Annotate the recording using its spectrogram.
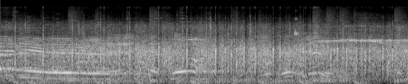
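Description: Applause from a group of people, with a man's drawn-out cheering shout in the first second and other voices over the clapping.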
